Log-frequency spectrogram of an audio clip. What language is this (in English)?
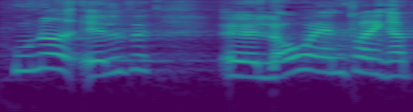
Danish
